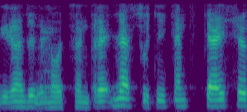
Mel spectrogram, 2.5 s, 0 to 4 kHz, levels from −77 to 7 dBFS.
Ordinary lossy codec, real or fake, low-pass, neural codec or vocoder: Opus, 64 kbps; fake; 3.6 kHz; codec, 24 kHz, 1 kbps, SNAC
